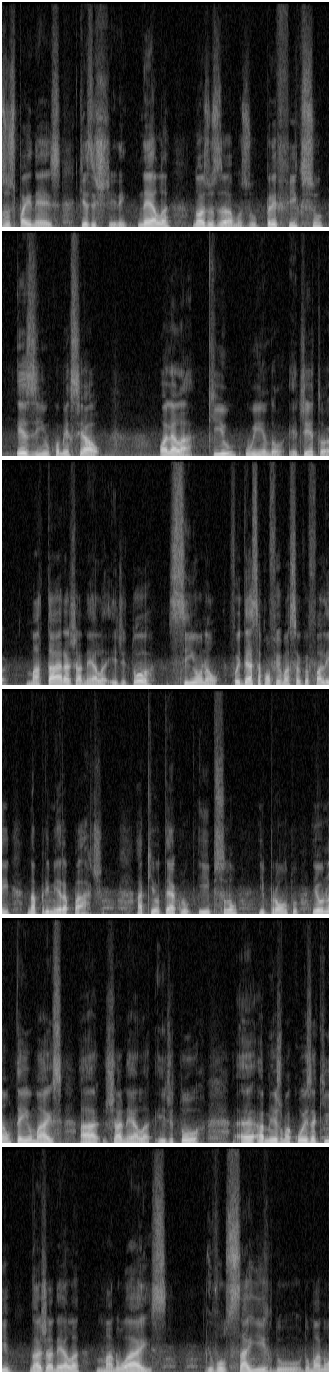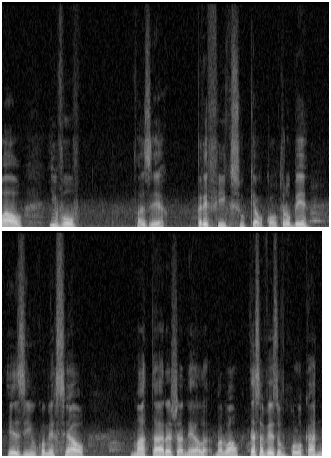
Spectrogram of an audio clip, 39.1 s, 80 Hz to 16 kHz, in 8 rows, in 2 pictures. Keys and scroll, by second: 4.4 ctrl+b, 5.1 shift+7, 17.3-18.1 typing, 28.1 q, 32.4 ctrl+b, 34.6 &, 38.2-38.9 typing.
